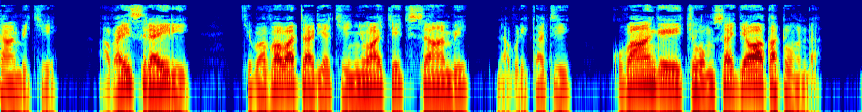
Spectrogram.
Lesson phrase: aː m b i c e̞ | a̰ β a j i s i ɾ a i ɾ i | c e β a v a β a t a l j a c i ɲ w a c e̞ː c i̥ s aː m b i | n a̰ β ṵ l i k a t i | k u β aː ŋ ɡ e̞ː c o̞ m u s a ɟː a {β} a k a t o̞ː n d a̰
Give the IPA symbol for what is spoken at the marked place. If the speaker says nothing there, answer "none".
w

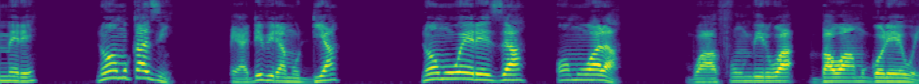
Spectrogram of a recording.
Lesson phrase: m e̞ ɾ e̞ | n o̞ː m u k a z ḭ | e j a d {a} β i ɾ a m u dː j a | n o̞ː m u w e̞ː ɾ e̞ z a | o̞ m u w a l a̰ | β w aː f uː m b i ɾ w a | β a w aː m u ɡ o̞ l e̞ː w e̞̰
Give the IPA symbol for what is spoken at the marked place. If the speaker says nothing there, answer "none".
i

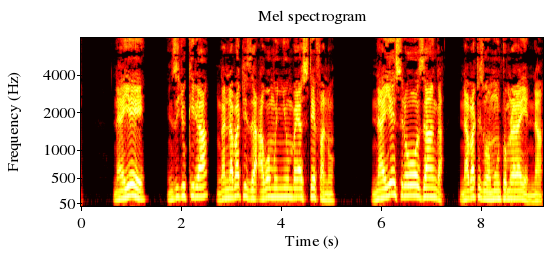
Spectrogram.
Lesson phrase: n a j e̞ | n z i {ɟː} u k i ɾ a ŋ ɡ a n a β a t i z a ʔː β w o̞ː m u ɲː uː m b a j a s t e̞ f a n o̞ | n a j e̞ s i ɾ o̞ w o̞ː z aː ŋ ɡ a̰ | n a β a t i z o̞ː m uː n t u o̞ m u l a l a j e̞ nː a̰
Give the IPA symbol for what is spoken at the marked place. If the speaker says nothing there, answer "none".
ɟ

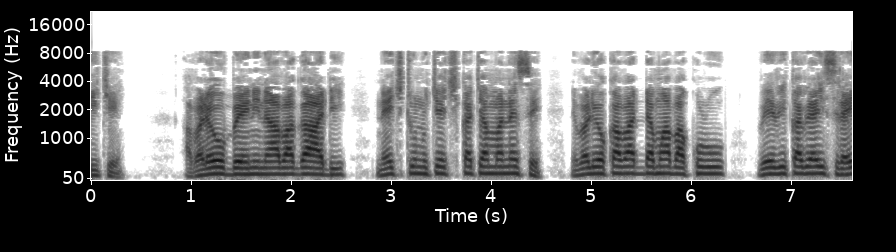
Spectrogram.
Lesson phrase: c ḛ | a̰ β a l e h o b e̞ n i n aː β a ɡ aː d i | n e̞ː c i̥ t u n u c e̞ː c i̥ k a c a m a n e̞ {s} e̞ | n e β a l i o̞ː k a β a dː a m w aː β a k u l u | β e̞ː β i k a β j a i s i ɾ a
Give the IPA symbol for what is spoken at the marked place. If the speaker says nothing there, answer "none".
s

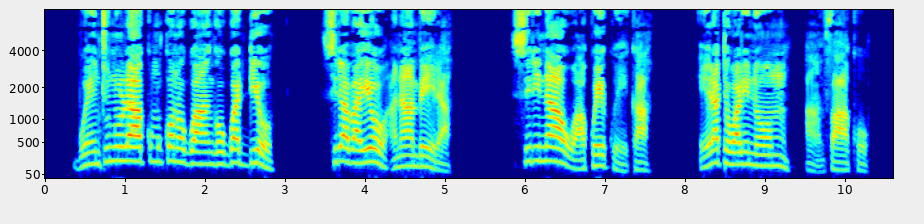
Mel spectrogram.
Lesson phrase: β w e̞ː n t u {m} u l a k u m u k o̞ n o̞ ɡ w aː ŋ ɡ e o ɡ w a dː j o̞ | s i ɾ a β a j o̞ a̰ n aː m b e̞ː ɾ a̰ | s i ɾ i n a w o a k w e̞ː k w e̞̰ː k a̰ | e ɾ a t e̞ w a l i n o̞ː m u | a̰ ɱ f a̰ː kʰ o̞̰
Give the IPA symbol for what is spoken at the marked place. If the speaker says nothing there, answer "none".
n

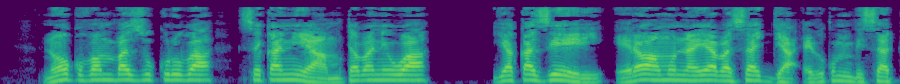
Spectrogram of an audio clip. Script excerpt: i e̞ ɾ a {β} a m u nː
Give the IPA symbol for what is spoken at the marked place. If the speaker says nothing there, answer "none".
w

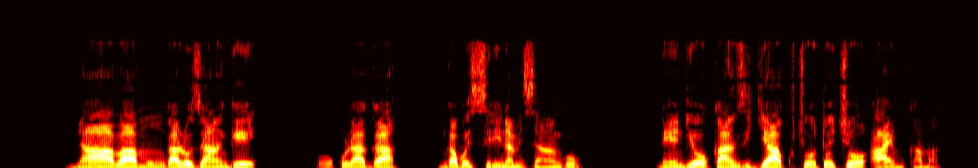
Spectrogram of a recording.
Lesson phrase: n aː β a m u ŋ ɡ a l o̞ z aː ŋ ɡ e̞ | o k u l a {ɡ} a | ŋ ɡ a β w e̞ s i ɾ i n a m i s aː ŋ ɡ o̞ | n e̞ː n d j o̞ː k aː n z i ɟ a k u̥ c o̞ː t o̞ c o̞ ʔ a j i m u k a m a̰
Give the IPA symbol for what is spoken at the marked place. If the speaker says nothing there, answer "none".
ɡ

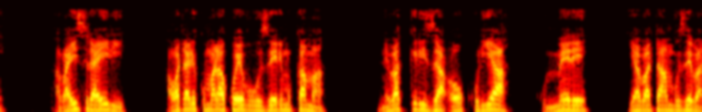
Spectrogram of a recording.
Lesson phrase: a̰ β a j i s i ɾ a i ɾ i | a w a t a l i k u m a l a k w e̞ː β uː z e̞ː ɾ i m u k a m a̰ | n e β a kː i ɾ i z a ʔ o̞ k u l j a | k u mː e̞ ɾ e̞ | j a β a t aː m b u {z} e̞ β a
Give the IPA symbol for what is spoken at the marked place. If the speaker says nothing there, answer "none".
z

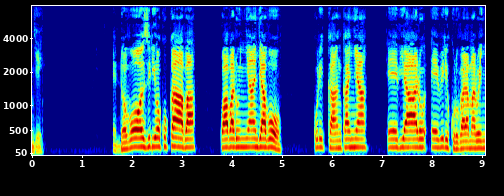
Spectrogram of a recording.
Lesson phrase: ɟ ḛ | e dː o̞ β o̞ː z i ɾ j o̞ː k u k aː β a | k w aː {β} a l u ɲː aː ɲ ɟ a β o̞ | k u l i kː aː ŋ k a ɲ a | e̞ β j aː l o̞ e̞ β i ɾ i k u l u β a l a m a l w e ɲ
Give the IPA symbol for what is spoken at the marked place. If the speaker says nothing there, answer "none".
β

